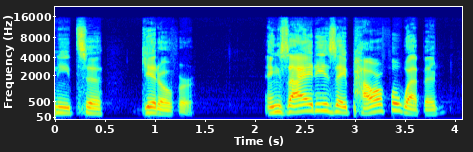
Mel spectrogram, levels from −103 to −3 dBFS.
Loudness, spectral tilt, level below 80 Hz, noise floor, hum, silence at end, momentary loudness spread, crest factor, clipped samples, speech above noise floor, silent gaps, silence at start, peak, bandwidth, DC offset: -31 LUFS; -2.5 dB/octave; under -90 dBFS; -81 dBFS; none; 0.25 s; 15 LU; 22 dB; under 0.1%; 49 dB; none; 0 s; -10 dBFS; 16 kHz; under 0.1%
